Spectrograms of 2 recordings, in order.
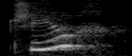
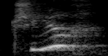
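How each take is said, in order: No difference in how they are said.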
